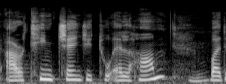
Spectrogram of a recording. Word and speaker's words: Elham: And your name is spelled E-L-A-N? ELHAM, Elham, it means inspiration.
